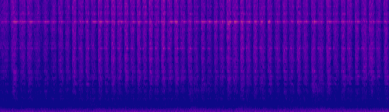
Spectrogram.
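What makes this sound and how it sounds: Fingertips and nails tap and rub along a black coated music stand tube lying on carpet. A steady low, dull rumble of rubbing runs throughout, with faint, bright scratchy strokes repeating at an even pace on top.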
